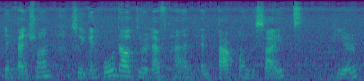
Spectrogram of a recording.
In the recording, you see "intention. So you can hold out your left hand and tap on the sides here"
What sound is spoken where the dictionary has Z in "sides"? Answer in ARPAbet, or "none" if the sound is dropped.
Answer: S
